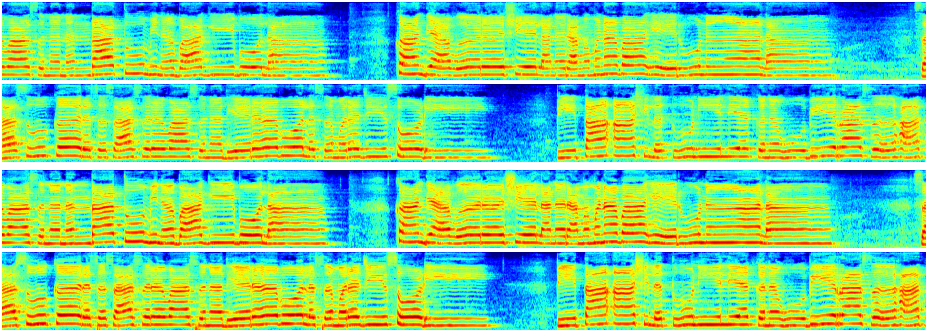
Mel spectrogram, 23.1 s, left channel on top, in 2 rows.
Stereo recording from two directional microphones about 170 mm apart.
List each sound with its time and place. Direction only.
0.0 s music: 20° right (ahead or behind)
11.4 s music: 20° right (ahead or behind)
12.3 s music: 10° right (ahead or behind)
18.6 s music: 20° right (ahead or behind)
